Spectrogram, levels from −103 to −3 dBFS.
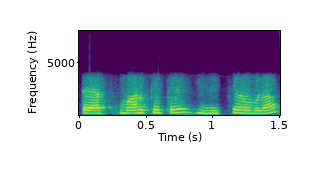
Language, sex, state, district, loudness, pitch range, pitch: Bengali, female, West Bengal, Jalpaiguri, -16 LUFS, 255-290 Hz, 270 Hz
